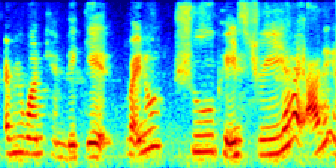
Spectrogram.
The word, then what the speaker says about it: choux: Yeah, and of course, tell them the correct pronunciation to sound even Choux. Professional. Yeah, professional. Choux pastry. Yes. Not chokes, yeah.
